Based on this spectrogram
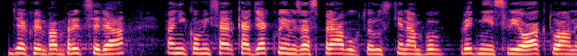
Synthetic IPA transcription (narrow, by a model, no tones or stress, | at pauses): ɟakujɛmpaːnpɾɛt͡sɛd̪a | paɲikɔmisaːɾkaɟakujɛmzaspɾaːʋukt̪ɔɾuːscɛnaːmpɔpɾɛd̪ɲɪɛsliɔakt̪uaːlnɛ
